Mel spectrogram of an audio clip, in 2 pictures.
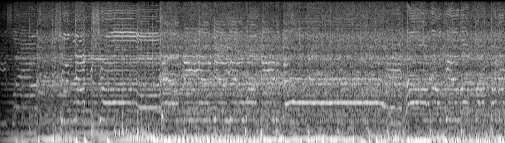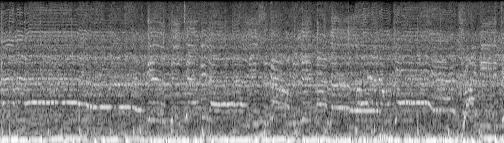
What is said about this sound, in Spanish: lo voy a dejar con una banda sueca que son tres personas nada más y es una banda muy subvalorada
